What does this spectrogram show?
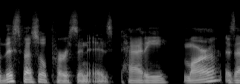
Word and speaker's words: Mara: So, this special person is Patti Mara. Is that how you pronounce the last name?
